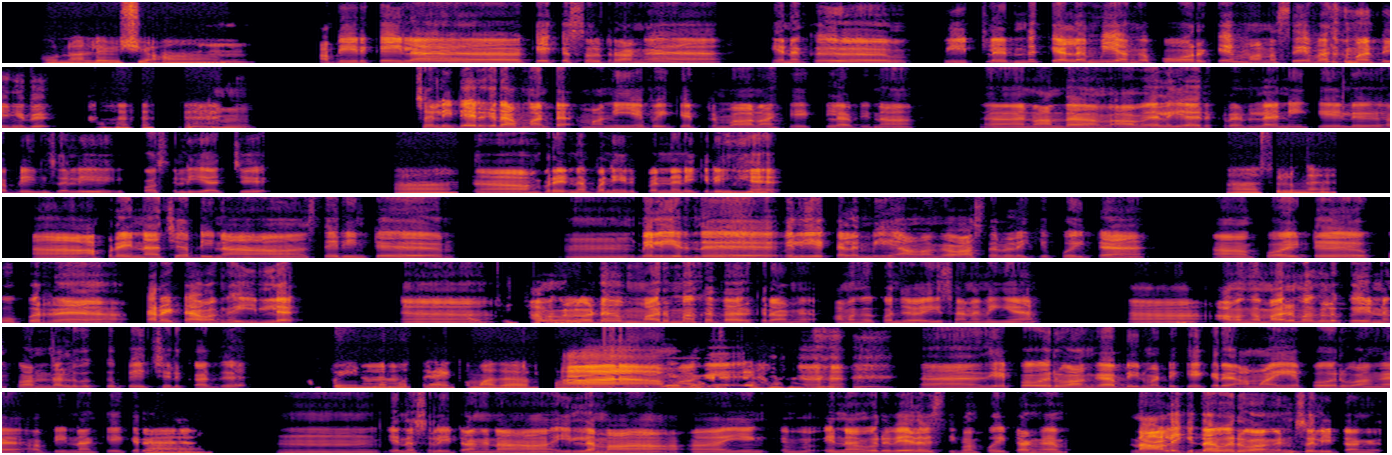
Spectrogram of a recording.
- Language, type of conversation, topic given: Tamil, podcast, சுயமாக உதவி கேட்க பயந்த தருணத்தை நீங்கள் எப்படி எதிர்கொண்டீர்கள்?
- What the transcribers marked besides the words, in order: drawn out: "இருக்கையில"; laughing while speaking: "வர மாட்டேங்குது"; laugh; laughing while speaking: "அப்புறம் என்ன பண்ணியிருப்பேன்னு நெனைக்கிறீங்க?"; drawn out: "ஆ"; chuckle; chuckle; drawn out: "ம்"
